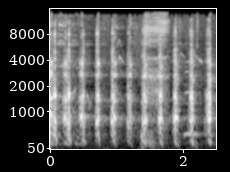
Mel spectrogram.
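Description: People laughing: a run of short, rapid chuckles, about four or five a second.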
